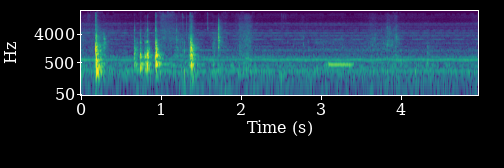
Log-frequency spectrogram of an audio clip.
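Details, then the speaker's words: Original Xbox returned by its buyer as non-working after a bench repair; after about three minutes of running, the DVD drive gives irregular sharp clicks and ticks while loading a disc over a faint hum, then settles. The drive sounds unhealthy and the picture on screen is moving. "really strange that definitely didn't sound good"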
